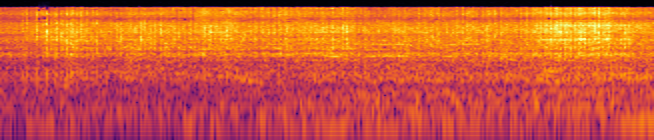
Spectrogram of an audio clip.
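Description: Small engines of several riding lawn tractors, mostly John Deere, running together in a steady low drone.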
